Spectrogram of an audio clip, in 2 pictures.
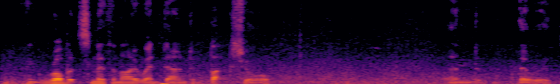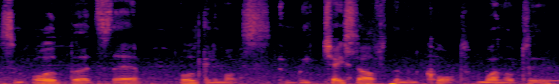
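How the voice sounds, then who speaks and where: A man's voice: fairly low pitch, measured pace, noisy background. An older man reminiscing in an interview, telling rambling, anecdotal stories from his past. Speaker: documentary subject.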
